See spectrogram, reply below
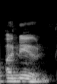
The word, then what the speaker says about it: Annwn: Mid-Prog is a full-page ad for the next Slain storyline, The Spoils of Anun, which is spelled A-N-N-W-N. Anun. They say how it's pronounced. That's how I'm pronouncing it.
